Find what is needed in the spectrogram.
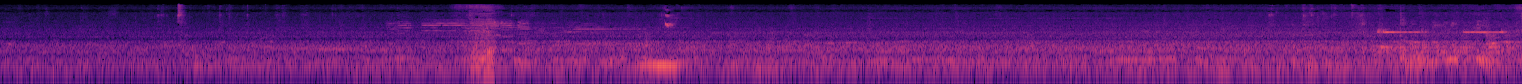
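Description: MRT Putrajaya Line metro train running along the track, heard from inside: a steady rumble of wheels and traction motors, with one sharp clack about six seconds in. Short, evenly spaced high beeps start near the end.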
